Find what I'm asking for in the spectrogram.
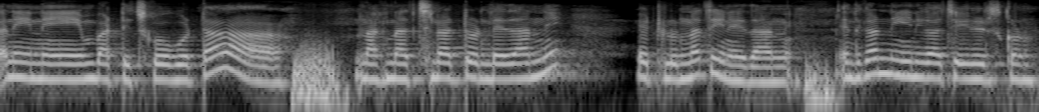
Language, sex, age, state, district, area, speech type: Telugu, female, 18-30, Telangana, Yadadri Bhuvanagiri, rural, spontaneous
